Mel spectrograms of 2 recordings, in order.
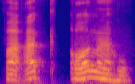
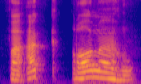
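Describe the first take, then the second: The two takes are said the same way.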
